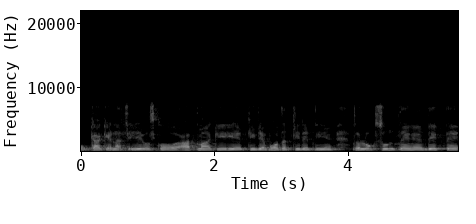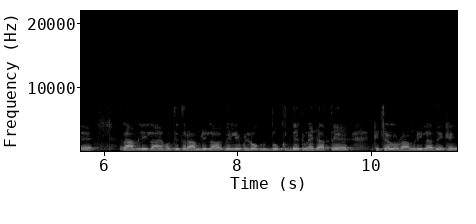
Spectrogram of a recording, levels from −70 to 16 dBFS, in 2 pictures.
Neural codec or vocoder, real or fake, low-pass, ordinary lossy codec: vocoder, 22.05 kHz, 80 mel bands, Vocos; fake; 7.2 kHz; Opus, 24 kbps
